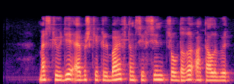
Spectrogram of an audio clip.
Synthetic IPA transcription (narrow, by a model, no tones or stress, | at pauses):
mæskʲe̞wd̪e̞ʔæbɪʃkʲʰe̞kʲɪlbɑje̞ft̪əɴse̞kse̞nʒ̥əlˠd̪əʁəʔɑt̪ɑlˠəpwɵt̪ː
